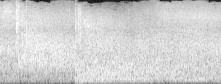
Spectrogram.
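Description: Ice hockey play in a rink: a few sharp knocks of stick and puck within the first second, over a louder rush of noise that swells and fades.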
